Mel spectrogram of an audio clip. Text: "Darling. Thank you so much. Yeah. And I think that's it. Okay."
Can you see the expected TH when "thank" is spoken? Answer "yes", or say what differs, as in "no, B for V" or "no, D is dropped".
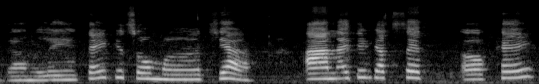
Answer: no, T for TH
